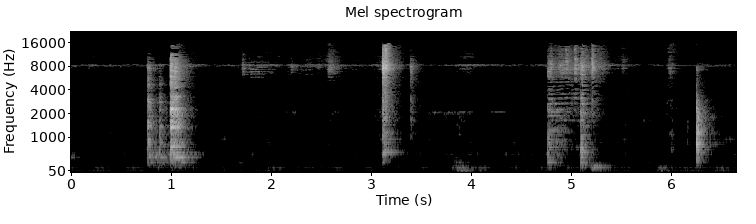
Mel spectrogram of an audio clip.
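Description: Kitchen knife cutting carrot on a plastic cutting board: a handful of separate sharp chops, irregularly spaced about a second or more apart, the loudest about a second in and near the end.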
